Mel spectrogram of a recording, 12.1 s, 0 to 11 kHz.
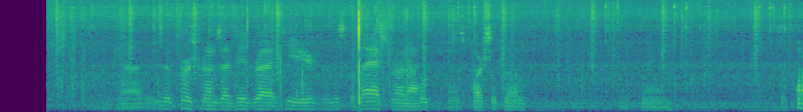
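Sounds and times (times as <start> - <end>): faint low hum: 0.9 - 12.0
person speaking: 1.7 - 8.0, 9.6 - 10.2.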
